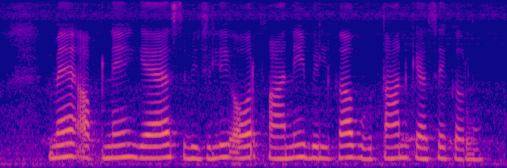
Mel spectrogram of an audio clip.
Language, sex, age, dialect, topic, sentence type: Hindi, female, 18-24, Hindustani Malvi Khadi Boli, banking, question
